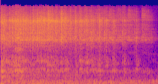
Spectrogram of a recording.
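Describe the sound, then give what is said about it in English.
Rapid ticking of a prize wheel spun during a game: a dense, steady run of clicks that gradually grows fainter and thinner toward the end. “Shall we spin that wheel? Let's go. Let's do it.”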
